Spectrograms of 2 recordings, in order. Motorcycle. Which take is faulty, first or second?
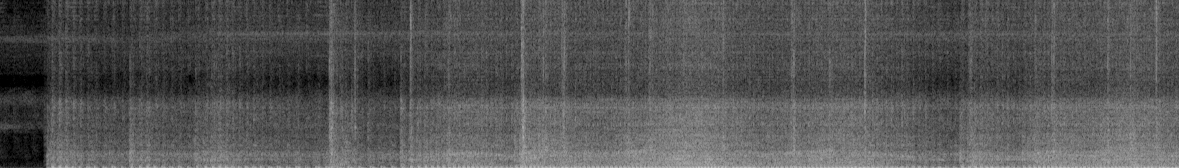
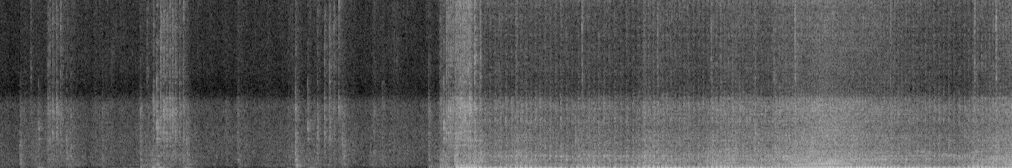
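first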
